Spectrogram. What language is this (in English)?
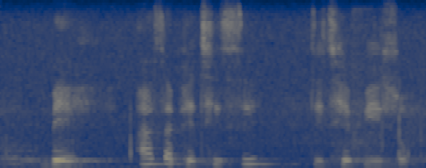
Southern Sotho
